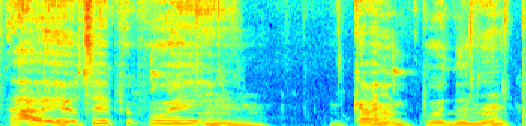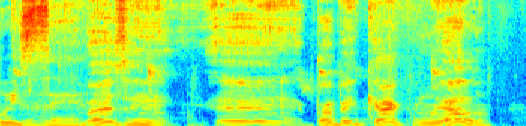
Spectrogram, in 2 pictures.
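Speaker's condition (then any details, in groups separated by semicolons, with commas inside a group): Amyotrophic lateral sclerosis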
